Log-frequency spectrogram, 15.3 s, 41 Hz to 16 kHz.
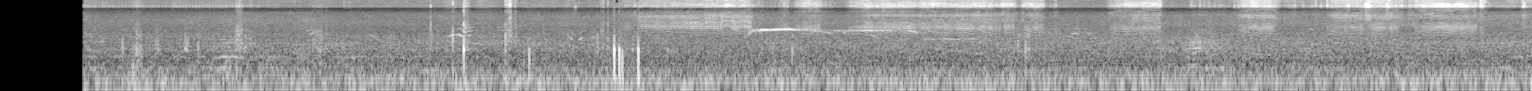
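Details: Honey bees (Apis mellifera) buzzing among roses on 17 June, a low, steady wing hum rising and fading as they pass close by.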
